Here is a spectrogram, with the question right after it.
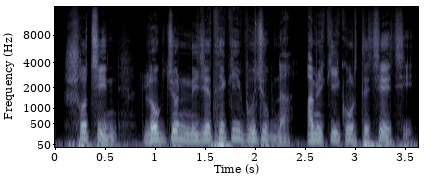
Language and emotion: Bengali, neutral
